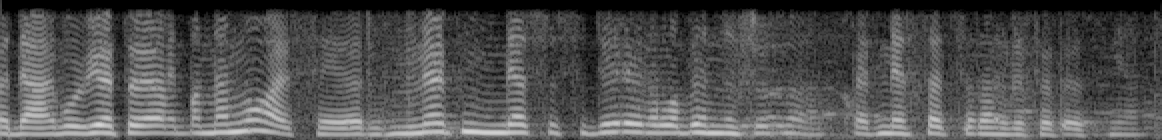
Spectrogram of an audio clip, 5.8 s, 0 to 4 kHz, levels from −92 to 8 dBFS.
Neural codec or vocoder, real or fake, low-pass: codec, 16 kHz, 0.5 kbps, X-Codec, HuBERT features, trained on general audio; fake; 3.6 kHz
